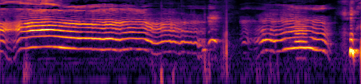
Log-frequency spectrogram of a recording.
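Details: A toddler cries because she wants to play outside at the park but it's raining. She wails in two long bursts with a brief catch of breath between them.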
